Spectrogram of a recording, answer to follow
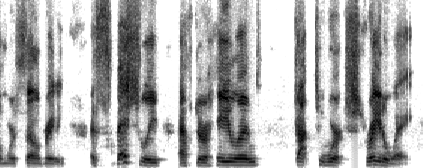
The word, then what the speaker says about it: Haaland: This month, Deb Holland, and I may be pronouncing that wrong. It's Haaland, was confirmed as the first Native American Interior Secretary.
